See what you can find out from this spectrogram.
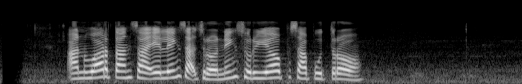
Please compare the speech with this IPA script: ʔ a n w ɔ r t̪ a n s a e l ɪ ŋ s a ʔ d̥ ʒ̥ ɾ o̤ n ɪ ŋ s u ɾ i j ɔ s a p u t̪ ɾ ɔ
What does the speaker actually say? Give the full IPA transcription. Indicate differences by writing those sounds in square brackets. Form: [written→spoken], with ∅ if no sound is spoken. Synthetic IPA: ʔ a n w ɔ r t̪ a n s a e l ɪ ŋ s a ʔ d̥ ʒ̥ ɾ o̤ n ɪ ŋ s u ɾ i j ɔ s a p u t̪ ɾ ɔ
